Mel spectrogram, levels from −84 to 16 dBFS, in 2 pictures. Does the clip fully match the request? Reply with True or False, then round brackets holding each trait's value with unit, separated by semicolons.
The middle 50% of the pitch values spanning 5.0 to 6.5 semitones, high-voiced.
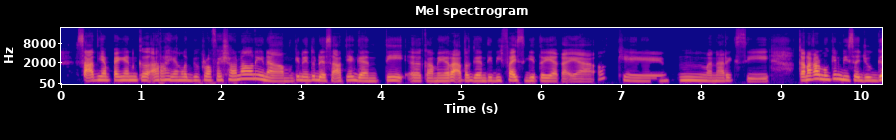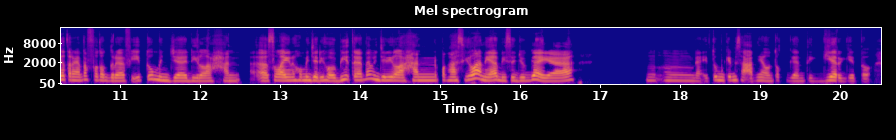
False (3.3 semitones; 195 Hz)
